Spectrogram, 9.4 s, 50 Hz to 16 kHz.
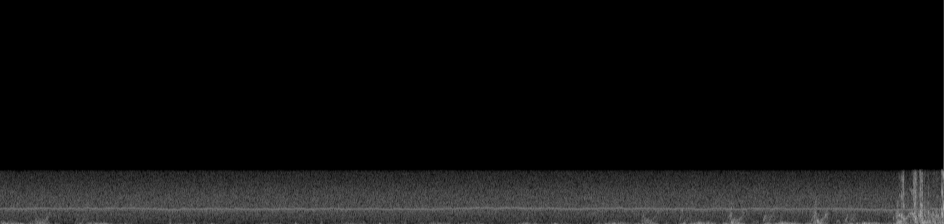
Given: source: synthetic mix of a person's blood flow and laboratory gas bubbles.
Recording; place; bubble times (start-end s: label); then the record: Doppler ultrasound of blood flow; precordium
8.92-9.45 s: bubbles
From the record:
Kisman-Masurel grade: 213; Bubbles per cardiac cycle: several, 3 to 8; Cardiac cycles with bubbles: 1 to 10%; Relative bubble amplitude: loud (0.450 to 0.775); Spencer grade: 1 (occasional bubble signal discernible with the cardiac motion signal, with majority of cardiac periods free of bubbles); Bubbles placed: anywhere in the cardiac cycle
